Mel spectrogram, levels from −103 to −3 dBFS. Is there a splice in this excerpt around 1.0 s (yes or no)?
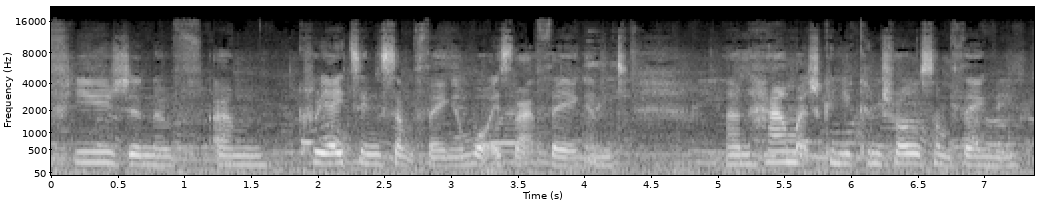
no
